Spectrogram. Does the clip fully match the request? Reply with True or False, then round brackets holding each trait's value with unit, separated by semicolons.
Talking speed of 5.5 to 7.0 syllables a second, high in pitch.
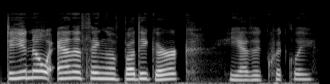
True (5.7 syllables/s; 250 Hz)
